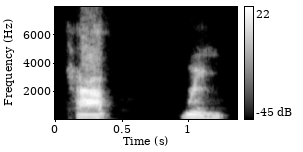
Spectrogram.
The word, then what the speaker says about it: Catherine: Katherine getting SP yeah my daughter is Catherine two syllables k a t h r YN and everybody spells it Catherine like you've got it right there it's like that's not her name and that's three syllables hers is two cath Rin milia says R out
